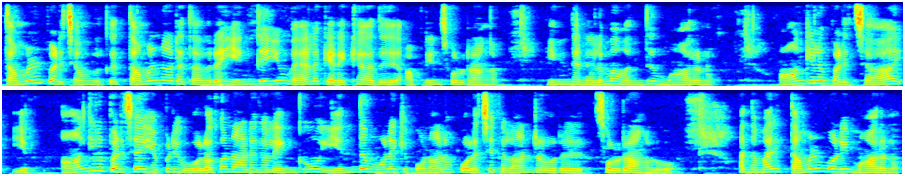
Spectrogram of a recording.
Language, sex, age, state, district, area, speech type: Tamil, female, 18-30, Tamil Nadu, Nagapattinam, rural, spontaneous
